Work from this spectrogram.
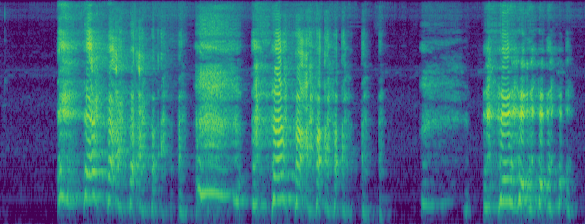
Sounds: Laughter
